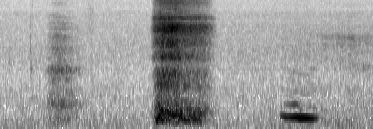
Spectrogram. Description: Loud sneezes, covered and uncovered.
